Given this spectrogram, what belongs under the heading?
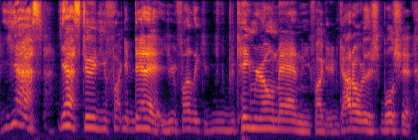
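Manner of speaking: high, exultant cheer for a buddy; triumphant cheering. Acted. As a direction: cheer him on like his biggest fan. Acting out a viewer cheering him on.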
